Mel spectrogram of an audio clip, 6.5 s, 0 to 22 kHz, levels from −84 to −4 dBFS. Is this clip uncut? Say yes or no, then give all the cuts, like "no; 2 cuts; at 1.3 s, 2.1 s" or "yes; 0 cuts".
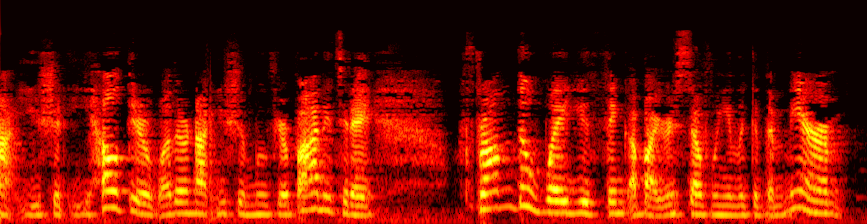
yes; 0 cuts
